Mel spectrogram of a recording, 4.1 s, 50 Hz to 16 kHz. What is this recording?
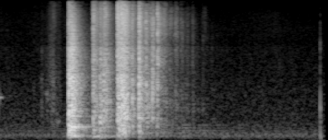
Laptop Drop 6
Laptop dropping on concrete.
